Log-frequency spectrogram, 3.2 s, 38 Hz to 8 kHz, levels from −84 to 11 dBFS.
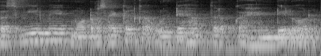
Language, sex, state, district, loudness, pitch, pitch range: Hindi, male, Chhattisgarh, Sukma, -15 LUFS, 135 Hz, 120-170 Hz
